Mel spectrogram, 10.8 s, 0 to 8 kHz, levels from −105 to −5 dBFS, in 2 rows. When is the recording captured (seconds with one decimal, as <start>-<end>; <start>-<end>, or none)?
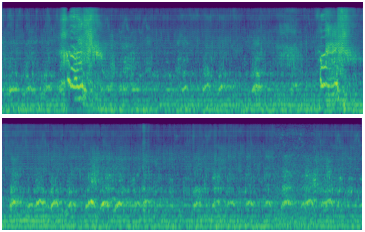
9.5-10.1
